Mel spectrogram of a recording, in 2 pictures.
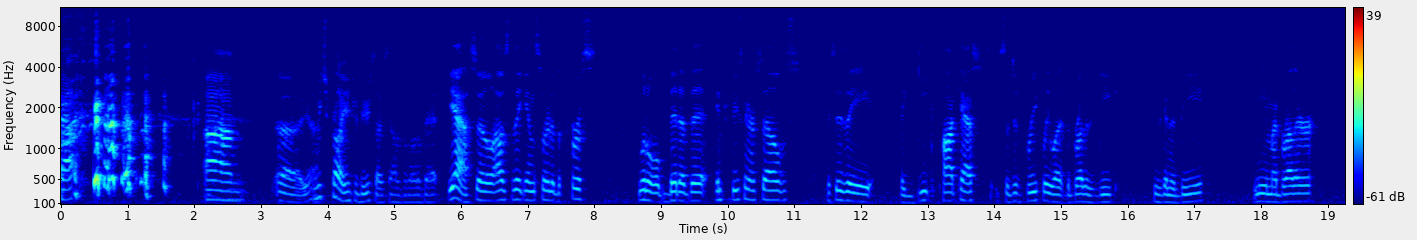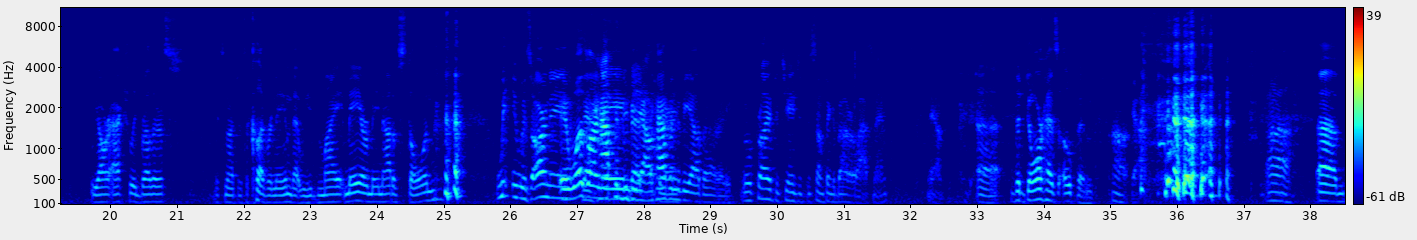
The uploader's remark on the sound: Sorry about the low audio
